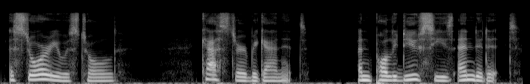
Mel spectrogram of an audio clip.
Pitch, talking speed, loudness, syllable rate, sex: 185 Hz, 125 wpm, -18 LUFS, 4.8 syllables/s, female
